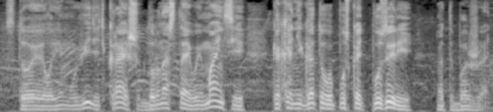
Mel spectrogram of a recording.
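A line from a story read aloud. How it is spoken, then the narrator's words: Muttered. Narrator (Russian): пробормотал он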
